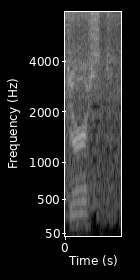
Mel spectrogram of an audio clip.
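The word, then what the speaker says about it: Duerst: The last name is Durst. It's spelled D-U-E-R-S-T.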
